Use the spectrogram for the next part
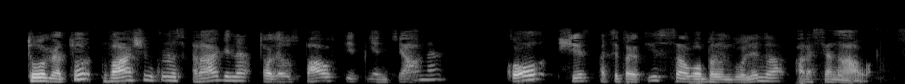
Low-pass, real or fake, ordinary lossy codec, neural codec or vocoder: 5.4 kHz; fake; MP3, 24 kbps; codec, 44.1 kHz, 2.6 kbps, DAC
